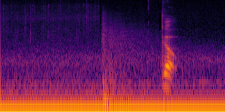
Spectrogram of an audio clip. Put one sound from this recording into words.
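A magical spell whooshes as it is cast.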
